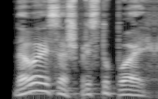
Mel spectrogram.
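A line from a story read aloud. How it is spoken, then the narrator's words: Sigh. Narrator (Russian): вздохнул Хельмут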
